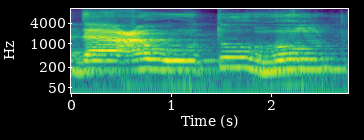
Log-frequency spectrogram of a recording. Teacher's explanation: دال کو بغیر کھینچے پڑھیں گے، عین کو آگے واو ساکن سے ملا دیں گے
